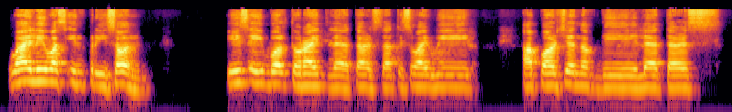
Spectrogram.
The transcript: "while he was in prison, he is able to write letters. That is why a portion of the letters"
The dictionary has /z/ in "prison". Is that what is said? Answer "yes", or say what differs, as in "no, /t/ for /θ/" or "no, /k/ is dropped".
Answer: no, /s/ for /z/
